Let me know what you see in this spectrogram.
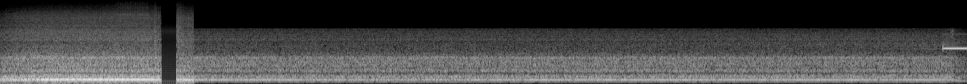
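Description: Intermittent contact strikes this recording of everyday sound between 1.54 and 1.83 s. A loose plug or cable connection briefly separates, so the signal drops out for about 158 ms with crackle at the moments the contact breaks and remakes. While the line is open, only faint hiss remains. The gap is abrupt rather than faded, which is what distinguishes a physical contact fault from a deliberate mute or a gain change.

An input switched to a poorer device takes over at 1.94 s and lasts to the end of the clip. It is most likely caused by the system swapping to another microphone or a headset profile. There is no silence at the change-over. Nothing is heard above 5.4 kHz, so the sound turns dull and boxy. The level falls by roughly 10 dB, and a new background noise appears around 40 dB below the signal.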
